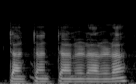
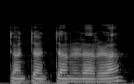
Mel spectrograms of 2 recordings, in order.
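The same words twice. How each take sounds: No difference in how they are said.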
